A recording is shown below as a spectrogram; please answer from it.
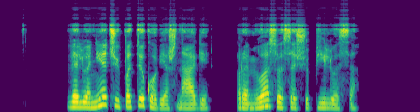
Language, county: Lithuanian, Marijampolė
